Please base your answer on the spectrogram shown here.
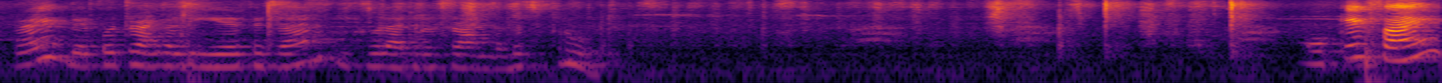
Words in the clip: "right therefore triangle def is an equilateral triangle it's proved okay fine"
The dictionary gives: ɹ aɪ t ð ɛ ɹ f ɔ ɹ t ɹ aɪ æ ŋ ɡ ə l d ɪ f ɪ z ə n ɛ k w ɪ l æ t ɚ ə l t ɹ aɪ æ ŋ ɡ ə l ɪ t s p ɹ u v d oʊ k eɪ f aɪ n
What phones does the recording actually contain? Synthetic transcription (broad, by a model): ɹ aɪ t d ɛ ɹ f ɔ ɹ t ɹ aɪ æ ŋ ɡ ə l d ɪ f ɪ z ə n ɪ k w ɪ l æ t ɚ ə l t ɹ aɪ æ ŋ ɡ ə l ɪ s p ɹ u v oʊ k eɪ f aɪ n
